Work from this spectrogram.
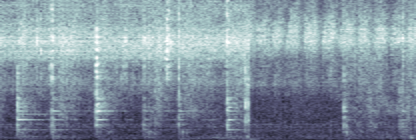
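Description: Oil and a spoonful of ghee sizzle steadily in a pan, a close, continuous hiss broken by several sharp taps and scrapes of stirring against the pan.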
